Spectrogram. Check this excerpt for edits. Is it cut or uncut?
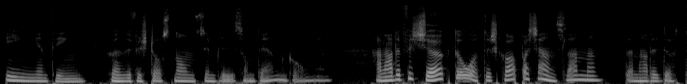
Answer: cut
